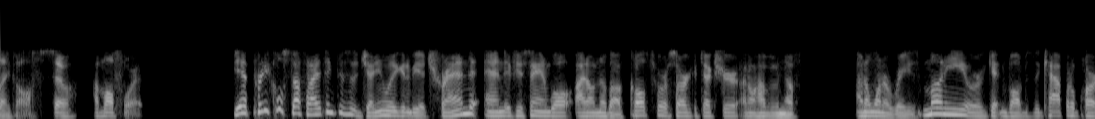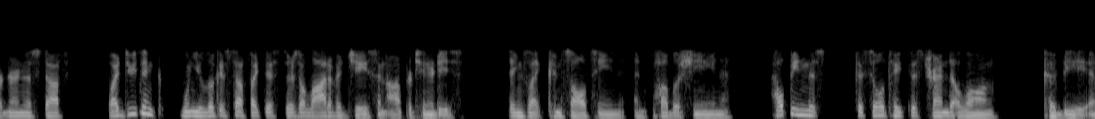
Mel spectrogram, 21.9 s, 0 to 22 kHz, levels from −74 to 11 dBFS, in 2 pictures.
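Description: Speech passed through the AMR narrowband mobile codec for its whole length, with plainly audible coding damage from a vocal-tract model and sparse pulse excitation. Nothing above 3.8 kHz survives, and the damage level fits a low AMR-NB mode near 7.4 kbps.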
